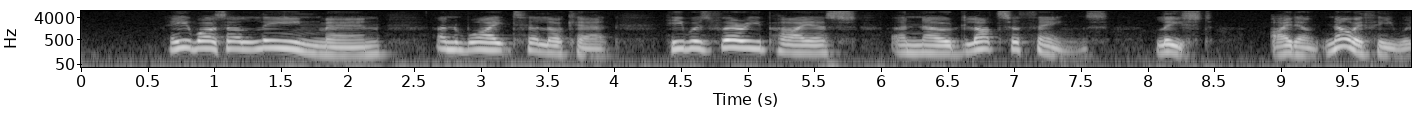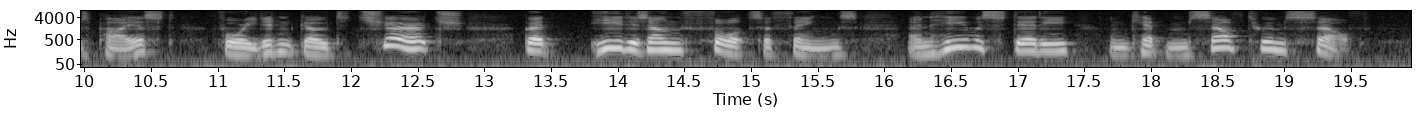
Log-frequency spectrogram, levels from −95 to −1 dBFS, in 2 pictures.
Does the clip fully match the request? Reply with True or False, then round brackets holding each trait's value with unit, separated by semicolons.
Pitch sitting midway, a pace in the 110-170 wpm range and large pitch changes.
True (175 Hz; 145 wpm; 7.6 semitones)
